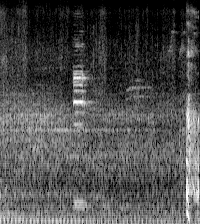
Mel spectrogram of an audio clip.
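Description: A small engine running steadily with a rapid, even putter. A short burst of voice near the end is the loudest sound.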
